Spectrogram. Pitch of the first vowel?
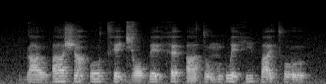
low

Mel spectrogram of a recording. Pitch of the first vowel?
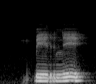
low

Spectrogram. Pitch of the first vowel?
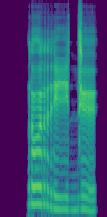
high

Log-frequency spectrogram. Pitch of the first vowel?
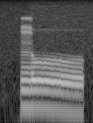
falling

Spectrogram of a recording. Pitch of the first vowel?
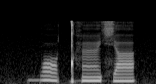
falling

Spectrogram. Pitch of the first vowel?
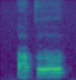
low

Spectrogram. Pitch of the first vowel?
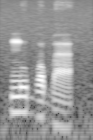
high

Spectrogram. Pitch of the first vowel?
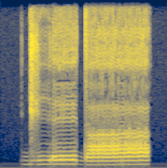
low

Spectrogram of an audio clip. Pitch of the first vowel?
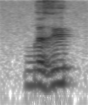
falling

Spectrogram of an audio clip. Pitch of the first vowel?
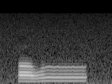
low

